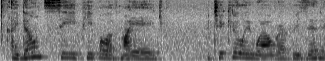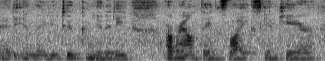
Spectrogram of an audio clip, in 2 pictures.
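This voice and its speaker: A woman with a fairly low pitch and fairly even intonation speaks over noticeable background noise, with audible room echo. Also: moderate pace. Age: 60s. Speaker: beauty vlogger. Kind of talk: vlog monologue. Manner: halting, many fillers.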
